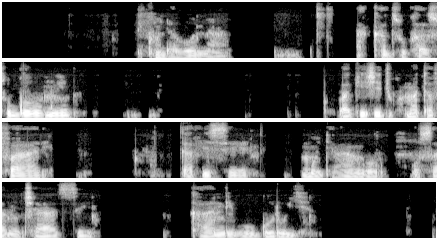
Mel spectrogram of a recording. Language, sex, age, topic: Rundi, male, 18-24, education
